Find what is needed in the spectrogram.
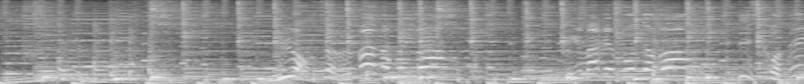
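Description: Live Latin tropical dance band playing an instrumental passage: electric bass and congas drive a steady dance rhythm under a lead melody of sliding, gliding notes.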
